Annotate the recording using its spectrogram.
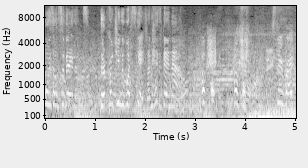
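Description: A crowd screams in panic.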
